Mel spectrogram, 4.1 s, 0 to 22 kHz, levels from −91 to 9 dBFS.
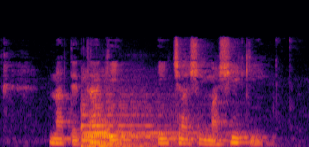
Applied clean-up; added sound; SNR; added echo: none; Organ; -2 dB; none.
